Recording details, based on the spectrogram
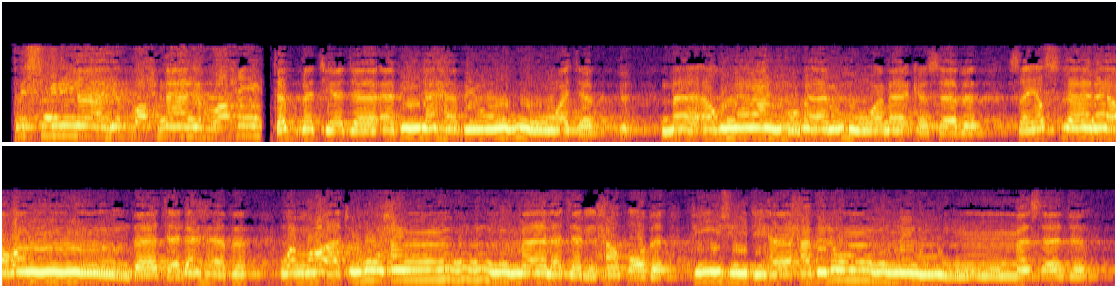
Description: المكان: المسجد النبوي الشيخ: فضيلة الشيخ عبدالباري الثبيتي فضيلة الشيخ عبدالباري الثبيتي المسد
